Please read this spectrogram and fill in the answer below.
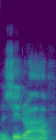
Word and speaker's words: giraffe: ไ ท ย น ะ ค รั บ giraffe อ อ ก เ สี ย ง เ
